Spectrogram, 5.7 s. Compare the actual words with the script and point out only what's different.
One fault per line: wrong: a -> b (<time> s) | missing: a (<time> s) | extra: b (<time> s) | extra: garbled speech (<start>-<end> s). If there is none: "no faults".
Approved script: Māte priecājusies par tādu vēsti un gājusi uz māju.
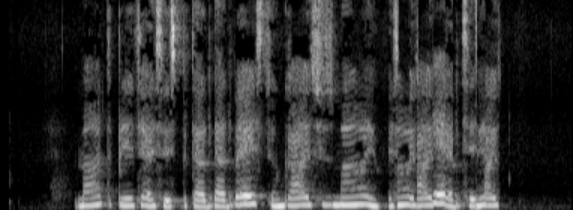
extra: tādu (2.2 s)
extra: garbled speech (3.9-5.0 s)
